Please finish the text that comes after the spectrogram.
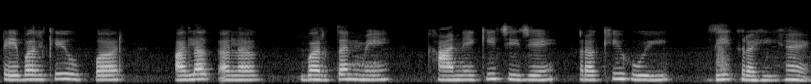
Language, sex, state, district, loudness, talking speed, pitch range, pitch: Hindi, female, Maharashtra, Gondia, -19 LUFS, 110 wpm, 210-230 Hz, 215 Hz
